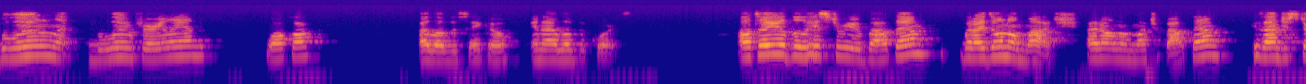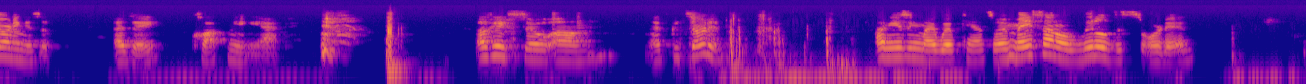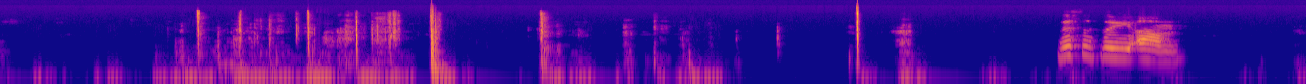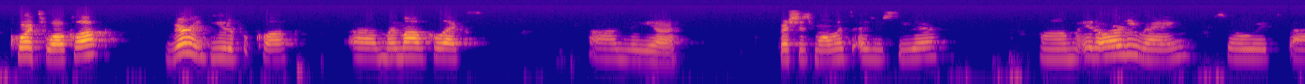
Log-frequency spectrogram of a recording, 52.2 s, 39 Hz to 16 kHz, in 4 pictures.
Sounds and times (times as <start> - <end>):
Speech: 0.0 - 2.1, 2.7 - 3.2, 4.2 - 6.2, 7.4 - 13.6, 14.2 - 15.8, 17.8 - 20.5, 21.8 - 25.0, 36.7 - 38.0, 39.3 - 42.1, 42.7 - 43.9, 45.1 - 46.0, 47.0 - 48.6, 49.6 - 52.2.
